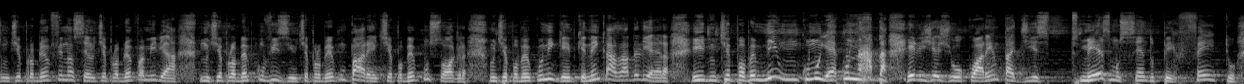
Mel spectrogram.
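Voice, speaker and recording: A man's voice: sits high, fast talker, few pauses, soft background music. A male pastor preaching a sermon, joking and calling for responses from the congregation. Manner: humorous, with call-and-response to the congregation.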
